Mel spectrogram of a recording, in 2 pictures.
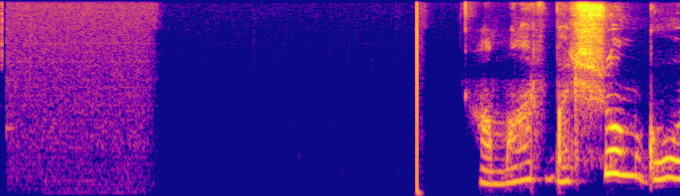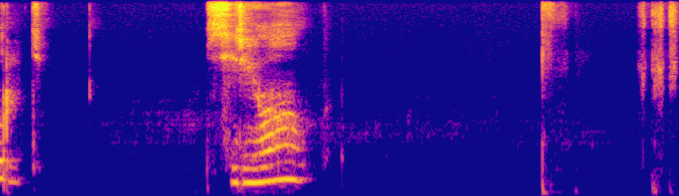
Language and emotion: Russian, sad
